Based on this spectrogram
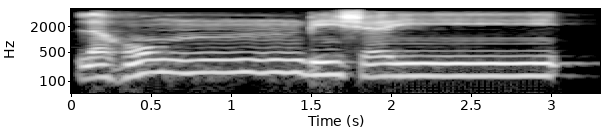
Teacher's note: الساكنة في قوله تعالى لهم بشيء الميم الساكنة وبعدها حرف الباء تخفى الميم بالباء مع بقاء غنة للميم زمنها حركتان · Term: الإخفاء الشفوي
